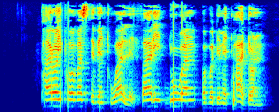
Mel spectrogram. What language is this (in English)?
Esperanto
